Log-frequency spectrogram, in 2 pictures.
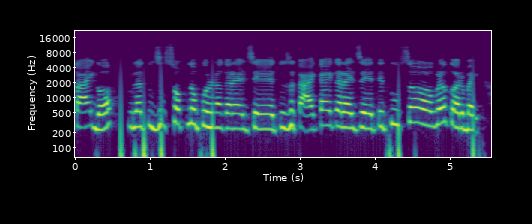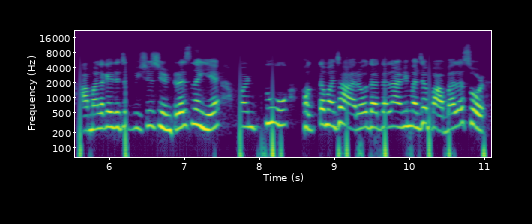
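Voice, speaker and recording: A woman voicing a sulky, sharp-tongued young woman in a retold TV drama, huffy and dismissive. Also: high voice, steady tone, moderate pace, hardly any pauses, a little hiss or hum, lightly acted.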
